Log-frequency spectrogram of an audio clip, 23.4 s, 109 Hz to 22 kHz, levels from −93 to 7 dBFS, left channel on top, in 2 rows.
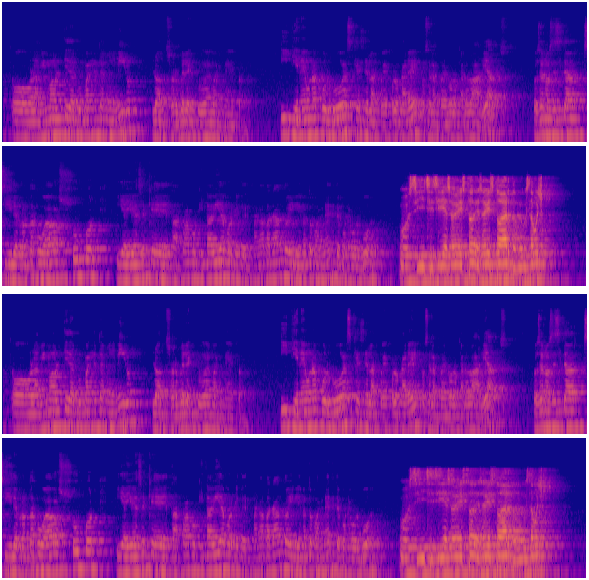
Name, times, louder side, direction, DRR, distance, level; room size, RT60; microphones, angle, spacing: voice 1, 0.2-2.6 3.0-4.8 5.6-10.1 10.6-13.5 14.0-19.1, equal, 25° right, 2 dB, 4.2 m, -43 dB
voice 2, 19.6-22.5, left 3 dB, 50° left, 4 dB, 3.1 m, -32 dB
29.5 x 18.5 x 8.7 m, 1.2 s
head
